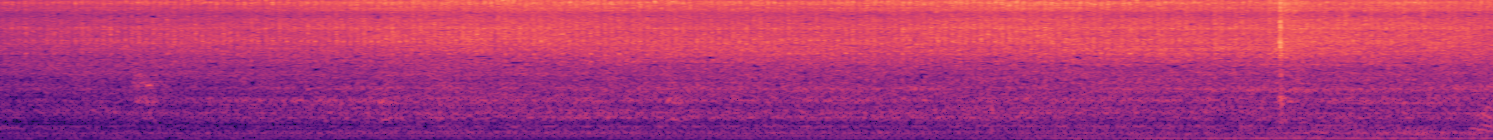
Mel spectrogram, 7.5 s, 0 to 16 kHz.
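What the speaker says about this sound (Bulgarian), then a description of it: "Мотора работи перфектно." A 1.6-litre petrol Nissan Micra engine runs at a steady idle, a constant low hum and faint rattle close by with no other sounds.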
